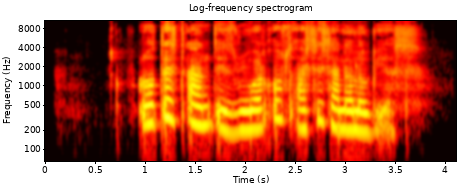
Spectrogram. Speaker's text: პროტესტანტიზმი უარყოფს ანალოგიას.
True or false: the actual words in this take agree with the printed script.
false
